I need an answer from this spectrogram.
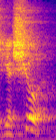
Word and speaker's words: Yeshua: that call him Yu there are many different pronunciations of the name but the truth is the actual name is Yeshua so to delineate between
